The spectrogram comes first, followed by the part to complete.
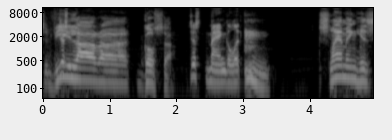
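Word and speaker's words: Villaraigosa: That was after Gary Pierce, a commissioner of the 5-member Arizona Corporation Commission, wrote a letter to Villagarosa. I can't say his name. It's Villaragosa.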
